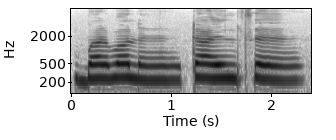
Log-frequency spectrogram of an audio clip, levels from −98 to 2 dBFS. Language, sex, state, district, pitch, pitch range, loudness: Hindi, male, Bihar, Patna, 240 Hz, 225-245 Hz, -14 LUFS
